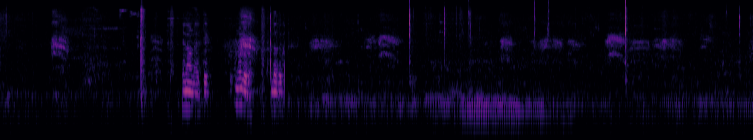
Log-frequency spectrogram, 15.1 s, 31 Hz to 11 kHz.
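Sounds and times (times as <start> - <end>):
harsh bird calls: 9.9 - 14.5.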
